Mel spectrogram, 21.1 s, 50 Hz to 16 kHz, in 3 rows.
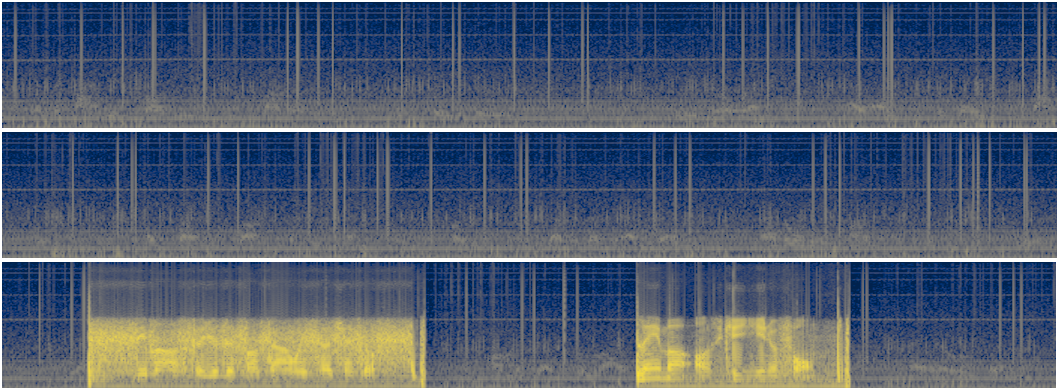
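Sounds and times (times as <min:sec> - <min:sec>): faint radio hum: 0:00.1 - 0:14.0, 0:14.6 - 0:21.0
radio voice transmission: 0:14.6 - 0:16.9, 0:18.3 - 0:19.7.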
